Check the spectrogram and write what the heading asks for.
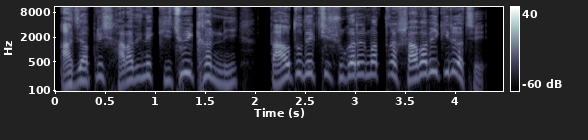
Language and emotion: Bengali, surprised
